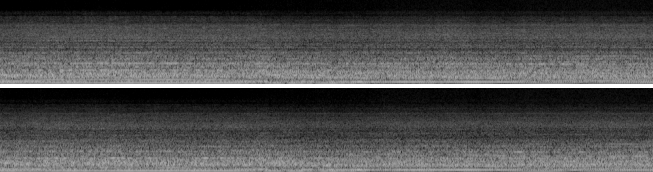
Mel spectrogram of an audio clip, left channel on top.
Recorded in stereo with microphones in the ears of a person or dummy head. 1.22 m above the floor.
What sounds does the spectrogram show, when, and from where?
0.0 s an engine running: 75° left (ahead or behind), 3.5 m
